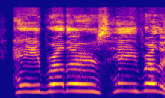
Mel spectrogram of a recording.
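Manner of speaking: mock very high, loud, super excited voice. Retelling how a camper reacted to a light in the sky: imitating someone super excited. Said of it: "this dude gets, like, super excited".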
